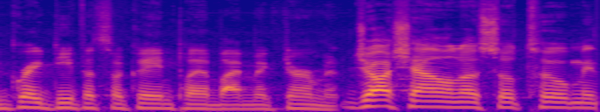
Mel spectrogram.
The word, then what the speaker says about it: McDermott: McDermott he was all over Josh McDaniels' offense yesterday.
